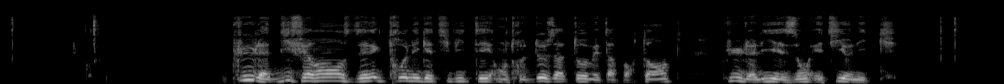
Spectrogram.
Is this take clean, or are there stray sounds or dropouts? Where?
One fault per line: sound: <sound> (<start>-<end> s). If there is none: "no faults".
no faults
